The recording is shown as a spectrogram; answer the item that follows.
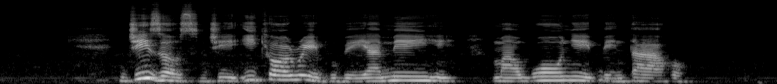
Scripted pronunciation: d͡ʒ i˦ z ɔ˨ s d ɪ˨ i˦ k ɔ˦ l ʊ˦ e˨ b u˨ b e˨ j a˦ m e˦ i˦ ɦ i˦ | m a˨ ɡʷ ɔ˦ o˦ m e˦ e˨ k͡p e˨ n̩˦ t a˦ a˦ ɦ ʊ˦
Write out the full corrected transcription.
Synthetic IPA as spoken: d͡ʒ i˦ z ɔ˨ s d͡ʒ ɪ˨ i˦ k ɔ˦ ɾ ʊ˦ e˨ b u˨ b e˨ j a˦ m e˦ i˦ ɦ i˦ | m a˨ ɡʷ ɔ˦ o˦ ɲ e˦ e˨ k͡p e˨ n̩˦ t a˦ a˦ ɦ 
